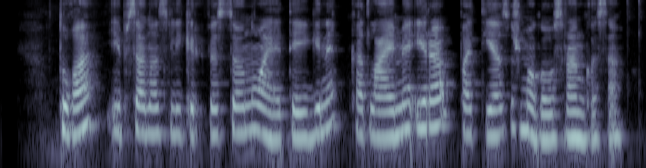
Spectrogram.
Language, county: Lithuanian, Kaunas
